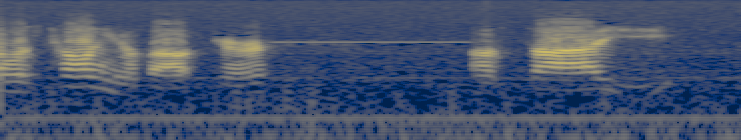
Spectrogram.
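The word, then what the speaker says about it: açaí: Acai. It's pronounced acai.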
